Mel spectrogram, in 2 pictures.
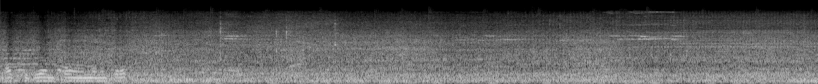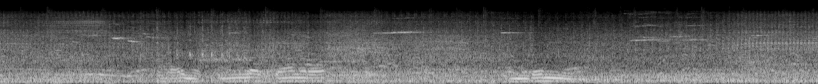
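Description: Scooters and motorbikes pass close by.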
